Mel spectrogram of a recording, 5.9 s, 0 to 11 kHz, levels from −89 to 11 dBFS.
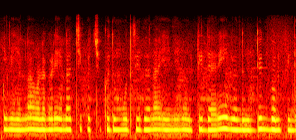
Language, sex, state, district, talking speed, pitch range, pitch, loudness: Kannada, female, Karnataka, Raichur, 170 wpm, 245-255 Hz, 250 Hz, -14 LUFS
